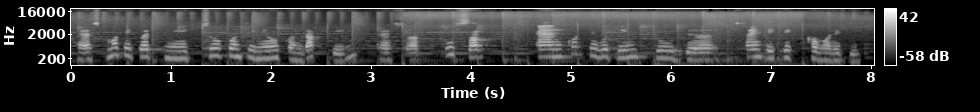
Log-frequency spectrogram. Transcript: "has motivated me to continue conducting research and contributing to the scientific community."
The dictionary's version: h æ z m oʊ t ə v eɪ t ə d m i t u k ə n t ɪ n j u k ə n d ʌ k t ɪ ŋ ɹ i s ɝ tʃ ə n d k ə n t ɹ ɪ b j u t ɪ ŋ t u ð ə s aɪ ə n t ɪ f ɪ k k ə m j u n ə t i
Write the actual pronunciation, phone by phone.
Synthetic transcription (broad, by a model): h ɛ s m oʊ t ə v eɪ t m i t u k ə n t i n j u k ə n d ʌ k t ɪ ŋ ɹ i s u s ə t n k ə n t ɹ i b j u t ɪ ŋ t u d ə s aɪ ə n t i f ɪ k k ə m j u n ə t i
